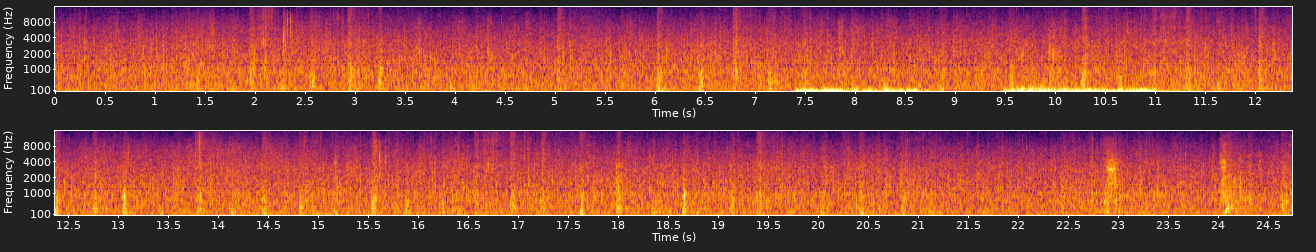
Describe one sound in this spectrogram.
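Footsteps crunch steadily on a forest path.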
